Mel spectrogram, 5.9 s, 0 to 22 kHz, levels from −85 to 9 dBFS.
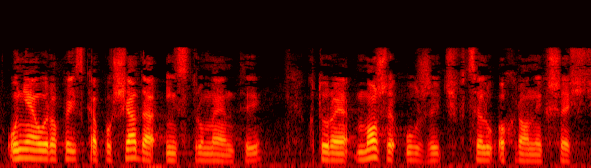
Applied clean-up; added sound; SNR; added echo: none; none; none; none.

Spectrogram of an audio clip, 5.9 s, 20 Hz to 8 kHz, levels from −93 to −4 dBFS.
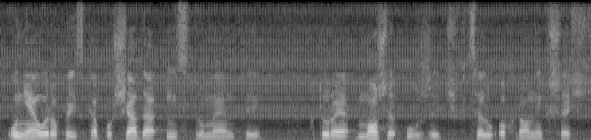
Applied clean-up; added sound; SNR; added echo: none; Domestic sounds, home sounds; 15 dB; none.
